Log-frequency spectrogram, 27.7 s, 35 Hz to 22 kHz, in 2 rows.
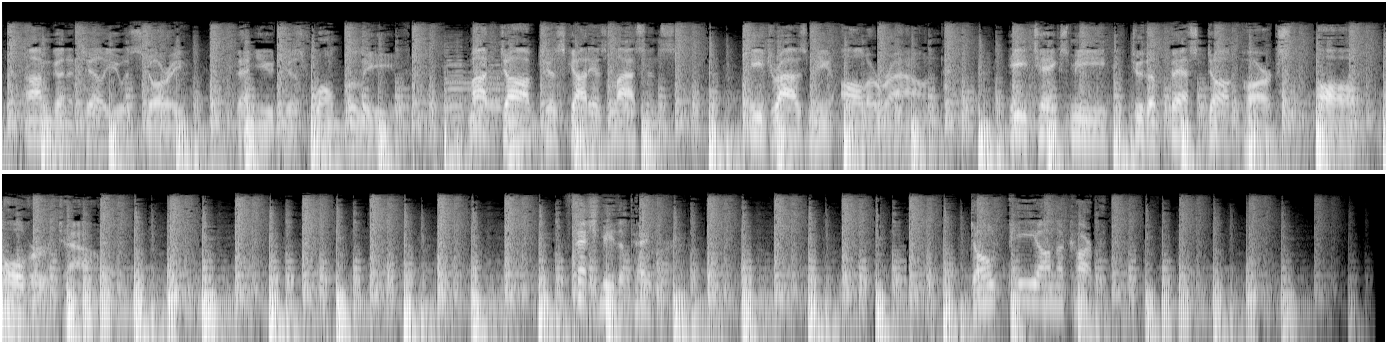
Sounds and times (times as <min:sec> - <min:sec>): Music: 0:00.0 - 0:27.6
Speech: 0:00.2 - 0:04.1, 0:04.7 - 0:06.8, 0:07.4 - 0:15.0, 0:19.5 - 0:20.6, 0:23.5 - 0:24.9.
